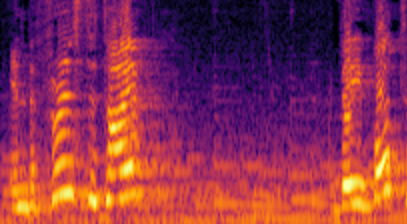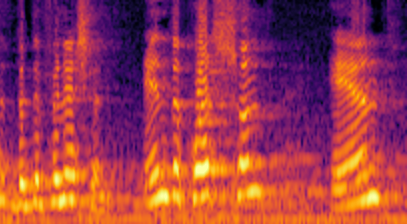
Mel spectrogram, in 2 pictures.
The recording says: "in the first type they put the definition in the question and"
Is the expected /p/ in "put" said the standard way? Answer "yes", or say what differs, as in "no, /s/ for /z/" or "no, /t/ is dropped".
no, /b/ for /p/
